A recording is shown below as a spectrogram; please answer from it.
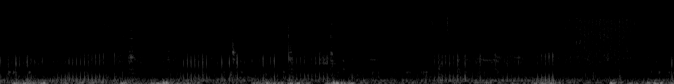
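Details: Stray cat on a cat island under a blue sky, purring: a steady low rumble with rapid pulses, rising and falling in loudness over about seven seconds, with broadband hiss and rustling above.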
